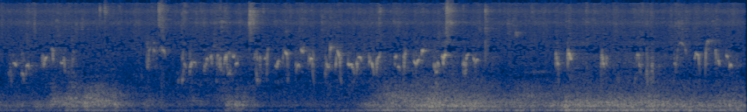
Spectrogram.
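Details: Calling to other birds, a sooty-headed bulbul gives a long run of quick, bouncy chirps in irregular bursts, with low background rumble rising partway through.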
